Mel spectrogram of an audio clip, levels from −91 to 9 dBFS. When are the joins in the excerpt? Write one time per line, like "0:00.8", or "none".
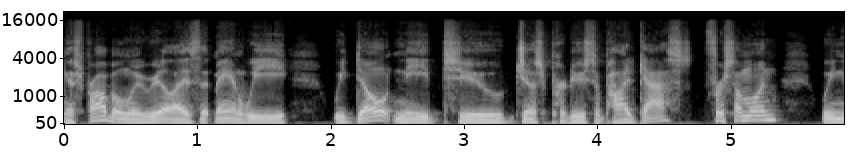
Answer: none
